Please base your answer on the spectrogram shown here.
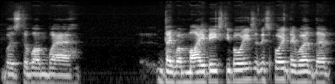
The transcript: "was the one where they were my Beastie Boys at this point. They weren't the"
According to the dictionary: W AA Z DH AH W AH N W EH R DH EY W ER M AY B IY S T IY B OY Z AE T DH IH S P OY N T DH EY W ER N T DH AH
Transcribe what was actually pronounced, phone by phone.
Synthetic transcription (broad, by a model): W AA Z DH AH W AH N W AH DH EY W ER M AY B IY S T IY B OY Z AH T DH IH S P OY N T DH EY W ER N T DH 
